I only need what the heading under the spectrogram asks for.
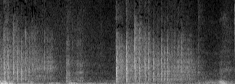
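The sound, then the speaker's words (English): A small die, rolled for initiative in a tabletop role-playing game, clatters and tumbles across a hard tabletop, a sharp strike followed by a rapid series of fading bounces and skitters, fairly loud, with no talking. “That dice is rolling well for you.”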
